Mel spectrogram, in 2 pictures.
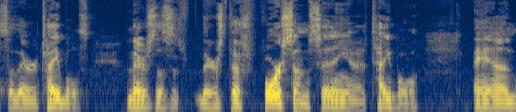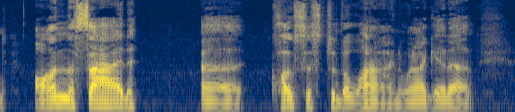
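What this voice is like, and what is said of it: Pretty obvious accent. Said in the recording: “I have a pretty obvious accent.”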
